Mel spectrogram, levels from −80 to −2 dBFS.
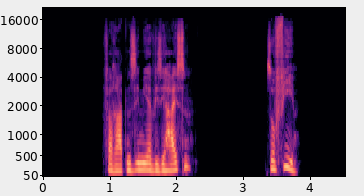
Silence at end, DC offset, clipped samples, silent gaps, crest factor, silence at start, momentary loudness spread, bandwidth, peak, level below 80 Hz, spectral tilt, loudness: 0.7 s; under 0.1%; under 0.1%; 2.36-2.53 s, 2.59-2.75 s, 2.81-2.95 s, 3.20-3.28 s; 20 dB; 0.95 s; 12 LU; 17 kHz; 0 dBFS; -68 dBFS; -5 dB/octave; -18 LUFS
